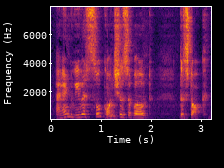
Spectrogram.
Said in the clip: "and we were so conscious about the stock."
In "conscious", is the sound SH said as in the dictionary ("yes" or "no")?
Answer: yes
